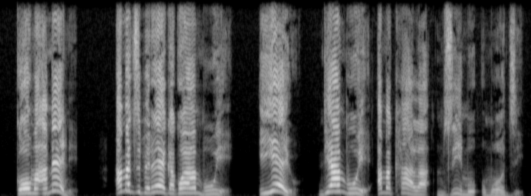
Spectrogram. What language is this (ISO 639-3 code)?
nya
